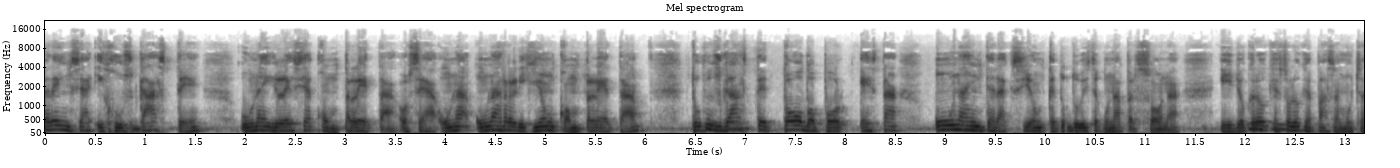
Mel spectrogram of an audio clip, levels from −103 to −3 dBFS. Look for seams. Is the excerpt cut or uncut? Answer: uncut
